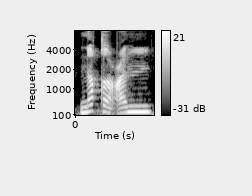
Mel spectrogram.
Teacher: ایک تو قاف کو پر کر کے پڑھنا ہے کیونکہ حروف مستعلیہ میں شامل ہے. دوسرا قاف پہ ایک جھٹکا پیدا ہوگا کیونکہ حروف قلقلہ میں بھی قاف شامل ہے.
